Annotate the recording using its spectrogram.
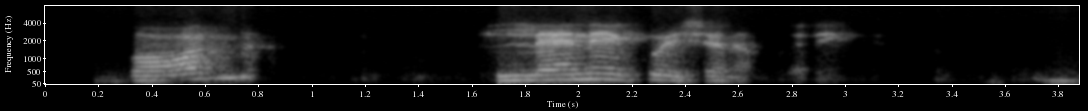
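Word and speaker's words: Landé: Born लेने equation हम करेंगे, डी इसमें साइलेंट है, लेंडे मत पढ़ लेना, बॉर्न लेने इक्वेशन।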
